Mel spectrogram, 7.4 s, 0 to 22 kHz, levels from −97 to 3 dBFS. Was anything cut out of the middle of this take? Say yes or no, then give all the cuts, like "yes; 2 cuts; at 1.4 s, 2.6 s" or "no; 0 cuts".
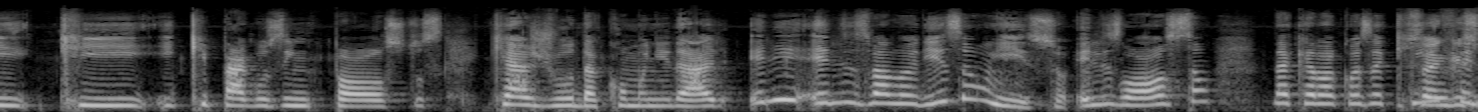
yes; 1 cut; at 5.6 s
